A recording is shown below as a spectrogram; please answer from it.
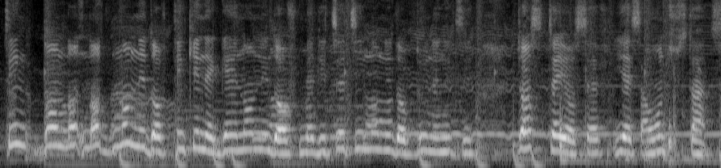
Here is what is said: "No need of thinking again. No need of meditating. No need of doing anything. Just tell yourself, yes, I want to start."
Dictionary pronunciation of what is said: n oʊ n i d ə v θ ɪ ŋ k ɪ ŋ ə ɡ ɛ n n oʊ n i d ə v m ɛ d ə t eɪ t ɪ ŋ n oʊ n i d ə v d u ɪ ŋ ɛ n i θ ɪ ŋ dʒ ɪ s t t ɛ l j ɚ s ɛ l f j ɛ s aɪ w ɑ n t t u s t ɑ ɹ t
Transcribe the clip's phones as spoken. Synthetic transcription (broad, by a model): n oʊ n i d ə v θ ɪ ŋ k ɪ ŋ ə ɡ ɛ n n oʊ n i d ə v m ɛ d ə t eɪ t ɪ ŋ n oʊ n i d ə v d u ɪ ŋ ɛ n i t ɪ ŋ dʒ ɪ s t t ɛ l j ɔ s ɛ l f j ɛ s aɪ w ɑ n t t u s t ɑ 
